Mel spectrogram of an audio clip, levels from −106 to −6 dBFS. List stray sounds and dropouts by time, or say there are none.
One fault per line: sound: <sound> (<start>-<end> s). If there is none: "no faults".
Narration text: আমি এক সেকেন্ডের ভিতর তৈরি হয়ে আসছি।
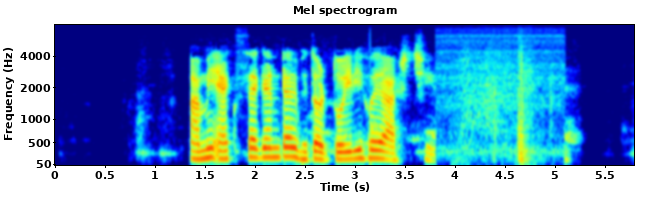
sound: squeak (3.9-5.0 s)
